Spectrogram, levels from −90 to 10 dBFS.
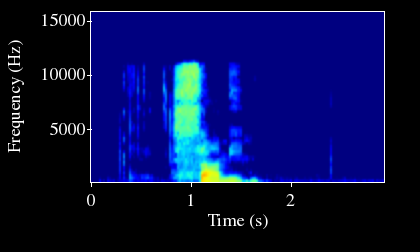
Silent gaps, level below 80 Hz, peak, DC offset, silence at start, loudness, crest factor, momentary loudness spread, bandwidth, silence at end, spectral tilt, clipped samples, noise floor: none; -70 dBFS; -8 dBFS; under 0.1%; 0.85 s; -27 LUFS; 24 dB; 15 LU; 11.5 kHz; 1.25 s; -4 dB/octave; under 0.1%; -82 dBFS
